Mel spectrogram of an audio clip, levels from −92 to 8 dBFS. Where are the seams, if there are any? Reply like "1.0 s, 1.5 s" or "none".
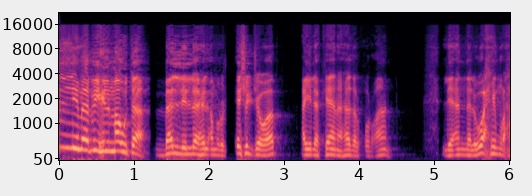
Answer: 1.2 s, 2.2 s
